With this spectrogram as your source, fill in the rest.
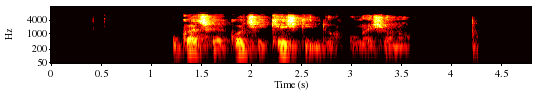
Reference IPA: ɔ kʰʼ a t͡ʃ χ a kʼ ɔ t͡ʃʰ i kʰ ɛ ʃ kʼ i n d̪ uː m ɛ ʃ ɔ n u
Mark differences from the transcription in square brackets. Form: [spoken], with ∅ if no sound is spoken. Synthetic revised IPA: [u] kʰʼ a t͡ʃ χ [ɛ] kʼ ɔ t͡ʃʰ i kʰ ɛ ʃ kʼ i n d̪ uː m ɛ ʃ ɔ n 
